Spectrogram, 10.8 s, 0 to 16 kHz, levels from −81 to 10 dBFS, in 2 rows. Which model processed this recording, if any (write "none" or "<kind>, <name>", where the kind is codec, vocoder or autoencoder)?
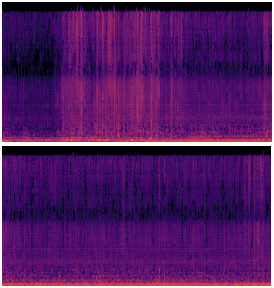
vocoder, BigVGAN v2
